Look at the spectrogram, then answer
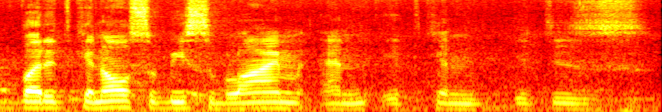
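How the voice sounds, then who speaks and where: A man talks in a Romanian accent. His pace is fairly slow. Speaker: pianist and games programmer. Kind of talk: interview.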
